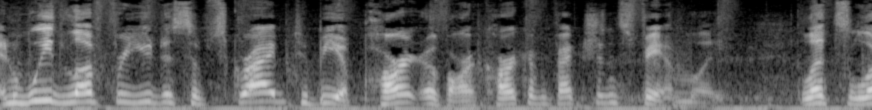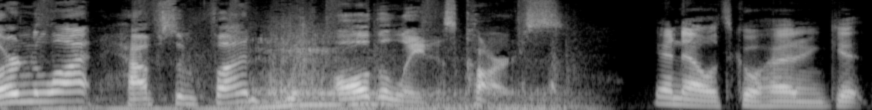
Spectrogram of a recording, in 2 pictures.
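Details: Young adult male speaker; normal voice.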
